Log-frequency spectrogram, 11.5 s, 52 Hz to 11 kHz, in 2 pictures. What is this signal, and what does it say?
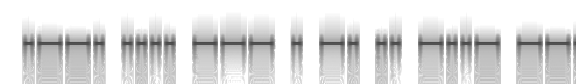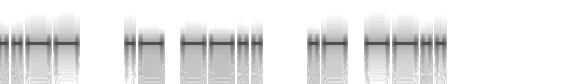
Morse code, heard as a keyed tone, about 17 wpm, 700 Hz. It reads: PHOENIX, AZ AZ
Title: K1USN SST QSO Practice 17wpm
